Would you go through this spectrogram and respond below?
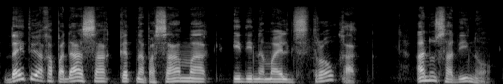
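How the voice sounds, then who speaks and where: A man's voice: medium pitch, animated, moderate pace, a bit bright, no echo, clean studio sound. A man announcing and narrating a radio drama program in a formal, theatrical scripted style.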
